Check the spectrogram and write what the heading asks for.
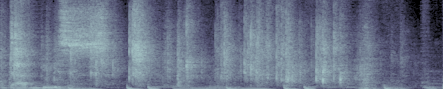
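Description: Background music with deep, sliding bass notes. Over it comes loud, irregular crinkling and rustling of small packaging being handled and opened.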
